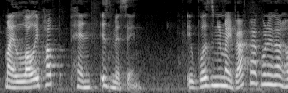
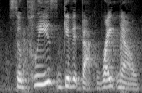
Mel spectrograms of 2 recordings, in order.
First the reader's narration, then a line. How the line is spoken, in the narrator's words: Lucy said firmly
